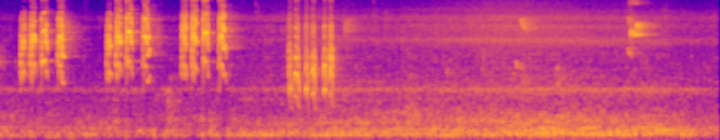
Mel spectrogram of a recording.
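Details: Long-tailed shrike singing to lure other shrikes into song: three quick clusters of harsh, buzzy high chattering notes, then a rasping burst, followed by near-quiet with a steady low hum beneath.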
